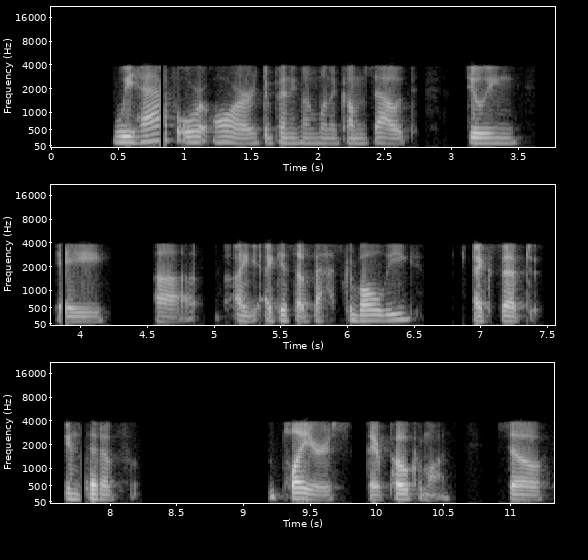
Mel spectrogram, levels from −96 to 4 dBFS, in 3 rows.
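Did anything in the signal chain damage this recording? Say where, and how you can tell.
Yes, at the network stage: packet loss on an ADPCM call, heard at 0.82 to 0.90 s, 3.86 to 3.92 s and 7.78 to 7.92 s. Each time about 40 ms of audio, roughly a couple of packets, drops out as a hard-edged hole of silence. Because G.726 at 32 kbit/s sends only differences from an adaptive prediction, the receiving decoder's predictor and step size lose track of the sender's. The speech then comes back with brief distortion until the two re-converge.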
